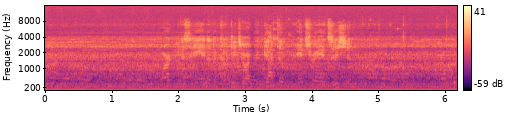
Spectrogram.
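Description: Basketball game broadcast audio playing at low level: faint commentator speech over a steady low hum.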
